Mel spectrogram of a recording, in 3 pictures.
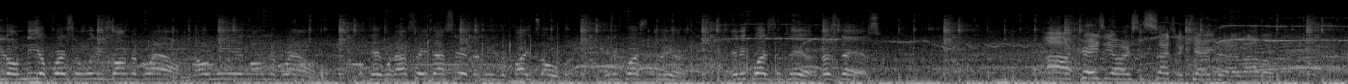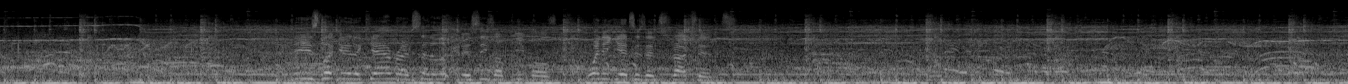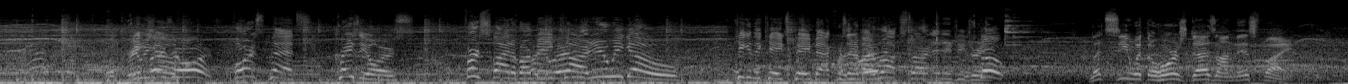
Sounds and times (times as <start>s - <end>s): Music: 0.0s - 38.8s
Speech: 16.4s - 20.6s.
